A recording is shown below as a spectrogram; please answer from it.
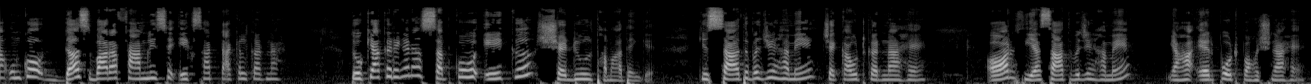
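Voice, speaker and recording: A young woman with a fairly high-pitched voice, recorded with no room sound, teaches an online English vocabulary class. She explains in Hindi mixed with English terms and calls her students "beta".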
